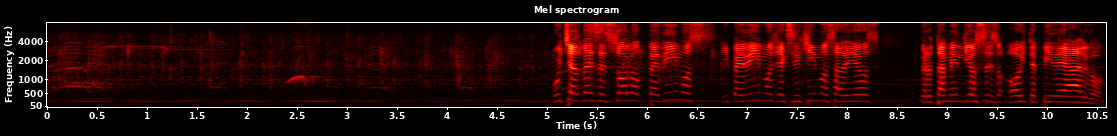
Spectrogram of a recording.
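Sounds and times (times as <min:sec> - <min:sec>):
audience applause: 0:00.0 - 0:06.9
speech: 0:05.1 - 0:10.5.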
